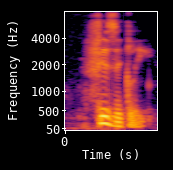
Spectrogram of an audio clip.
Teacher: Put the stress on the first syllable.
